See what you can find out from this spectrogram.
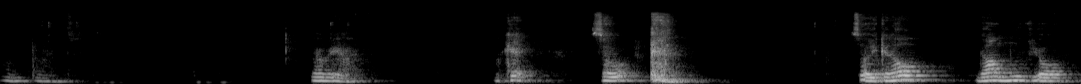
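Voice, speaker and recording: Hoarse male trading mentor, high voice, patient and repetitive, echoey room. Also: warm tone. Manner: patient, repeats key points. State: hoarse, lost voice. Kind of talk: live trading lesson.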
